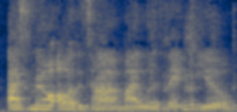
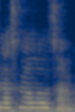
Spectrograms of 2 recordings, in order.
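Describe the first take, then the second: First: Louder, mock-offended comeback; hammed-up offense at a child's remark; indignant retort. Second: Raised, squeaky insistence; a hammed-up high protest; high-pitched protest. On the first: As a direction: act put out, a little huffy. Mom retorts to daughter. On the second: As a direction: protest in a higher voice. Mom retorts again.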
